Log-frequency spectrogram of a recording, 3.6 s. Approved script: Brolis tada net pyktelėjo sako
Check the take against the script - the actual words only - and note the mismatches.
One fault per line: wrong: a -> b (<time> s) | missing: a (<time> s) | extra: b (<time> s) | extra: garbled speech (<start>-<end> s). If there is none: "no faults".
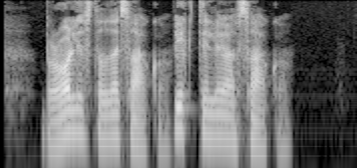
wrong: net -> sako (1.3 s)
